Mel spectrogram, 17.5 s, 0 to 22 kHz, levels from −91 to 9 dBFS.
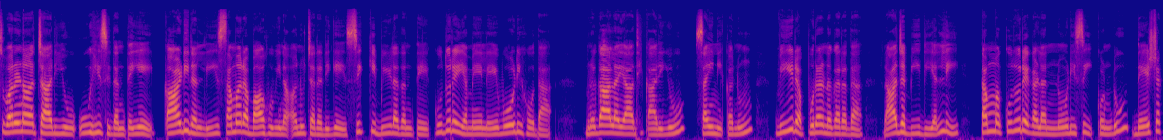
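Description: No technical faults occur anywhere in this speech recording, so there is nothing to place in time order.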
